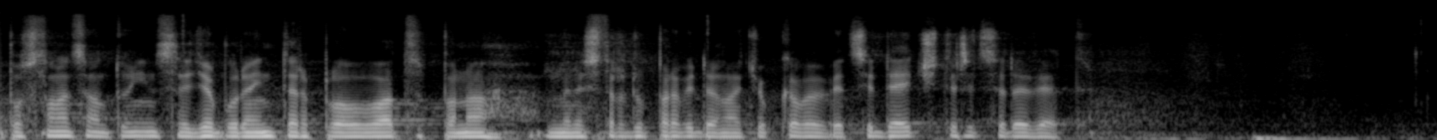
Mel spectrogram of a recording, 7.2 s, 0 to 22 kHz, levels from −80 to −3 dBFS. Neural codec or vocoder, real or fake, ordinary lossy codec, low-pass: autoencoder, 48 kHz, 128 numbers a frame, DAC-VAE, trained on Japanese speech; fake; MP3, 96 kbps; 14.4 kHz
